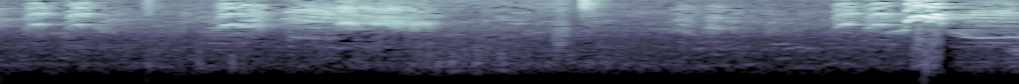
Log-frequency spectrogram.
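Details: Rainbow lorikeet, Trichoglossus haematodus, giving harsh, buzzy, high screeching calls in scattered bursts, with a sharp louder squawk near the end.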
